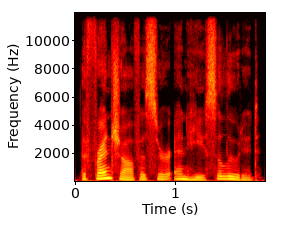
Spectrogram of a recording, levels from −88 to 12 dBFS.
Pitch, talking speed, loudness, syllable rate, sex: 165 Hz, 190 wpm, -19 LUFS, 5.7 syllables/s, female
